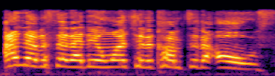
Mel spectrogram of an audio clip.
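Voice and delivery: shrill, very high, very loud shouting. Retelling what he said back to her, imitating him yelling. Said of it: "Then he yells".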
